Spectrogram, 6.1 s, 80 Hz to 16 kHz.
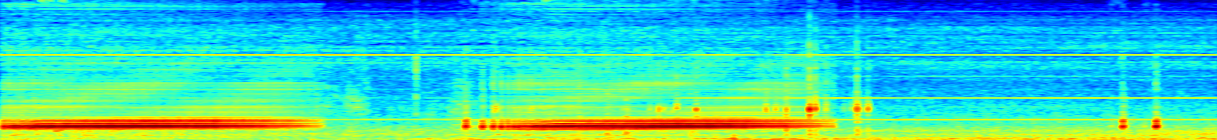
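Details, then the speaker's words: BMW N54 electric water pump screeches in two steady high-pitched bursts after pressing the gas pedal for 10 seconds, as it tries to pump coolant into the reservoir; owner believes the pump has failed and isn't pumping. "So I'm pretty sure you guys heard that, but that's my water pump trying to pump coolant into my reservoir."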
